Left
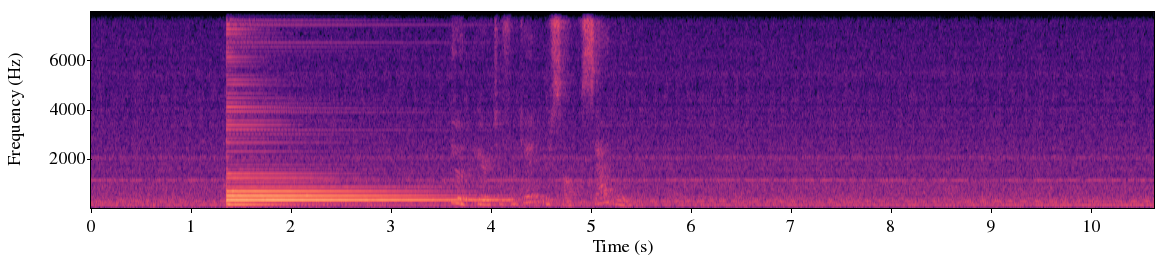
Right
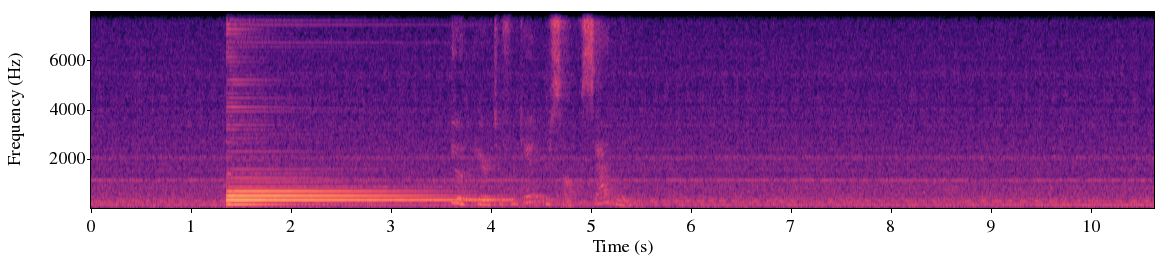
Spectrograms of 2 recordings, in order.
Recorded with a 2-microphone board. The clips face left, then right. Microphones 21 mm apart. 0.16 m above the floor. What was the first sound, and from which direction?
A guitar, 40° left (ahead or behind).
